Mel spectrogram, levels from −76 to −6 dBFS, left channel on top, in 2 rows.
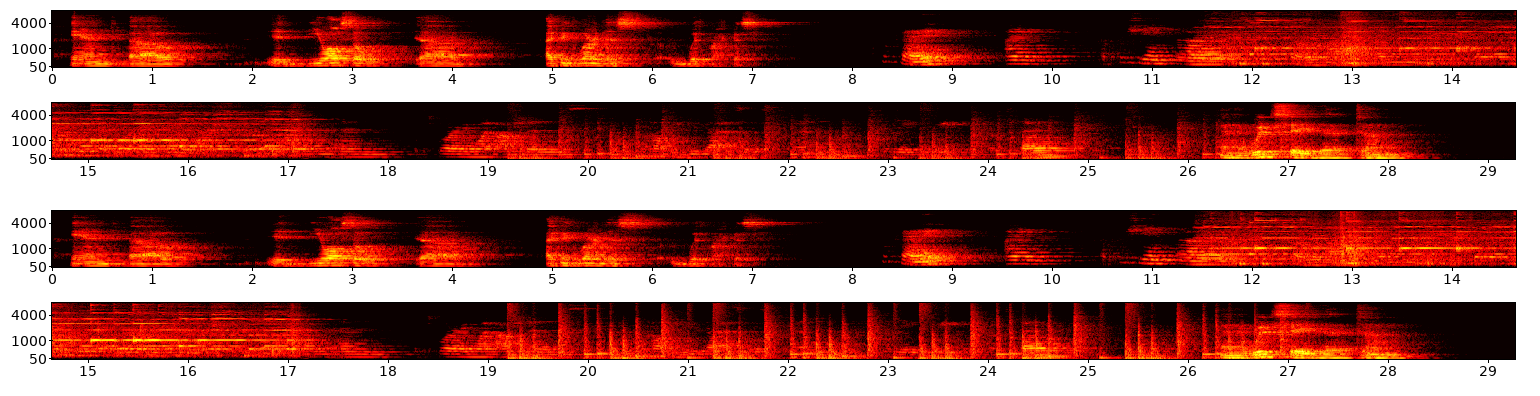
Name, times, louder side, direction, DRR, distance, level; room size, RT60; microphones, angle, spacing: voice 1, 0.2-1.2 2.1-3.3 3.6-4.1 4.9-7.1, left 1 dB, 60° left, 1 dB, 0.9 m, -32 dB
voice 2, 8.5-8.9 9.5-9.9 10.7-11.8 12.1-13.5 14.6-18.0 18.5-20.0 20.5-22.5 22.9-24.7, equal, 15° right, -9 dB, 2.0 m, -39 dB
sound 1, 11.4-17.1, right 5 dB, 55° right, 0.7 m, -33 dB
sound 2, 19.2-27.4, right 7 dB, 75° right, 0.3 m, -39 dB
voice 3, 26.3-28.1, right 1 dB, 25° left, -4 dB, 1.1 m, -26 dB
6.0 x 4.3 x 4.6 m, 1.4 s
head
